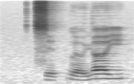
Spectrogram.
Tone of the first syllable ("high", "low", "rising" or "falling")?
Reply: rising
